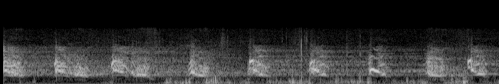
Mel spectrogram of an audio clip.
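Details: Two Walker hounds treeing, giving loud, repeated baying barks roughly every half second, each bark an abrupt rising-falling burst, keeping up an excited, irregular chorus.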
